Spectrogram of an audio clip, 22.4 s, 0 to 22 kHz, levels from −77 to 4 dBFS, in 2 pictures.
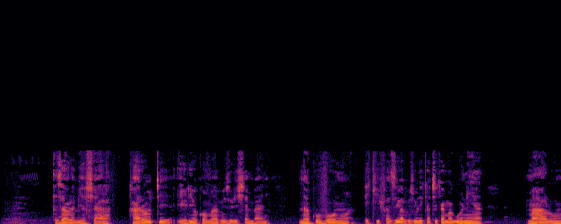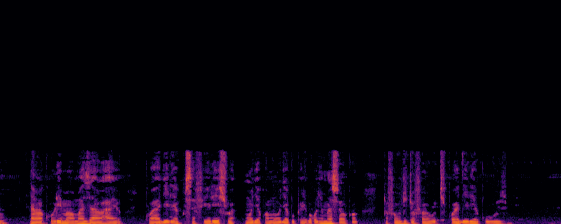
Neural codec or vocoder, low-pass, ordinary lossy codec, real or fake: none; 7.2 kHz; MP3, 32 kbps; real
